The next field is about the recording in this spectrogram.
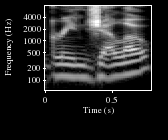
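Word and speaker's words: Green Jellÿ: name to green jelly they did the way it was spelt but they still pronounced it green jello it's true uh the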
